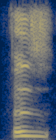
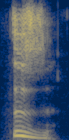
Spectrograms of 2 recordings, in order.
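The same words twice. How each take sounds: First: It is said with a weak schwa vowel. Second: It is said with the vowel left out. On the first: "you may say uz" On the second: "or simply just uz"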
